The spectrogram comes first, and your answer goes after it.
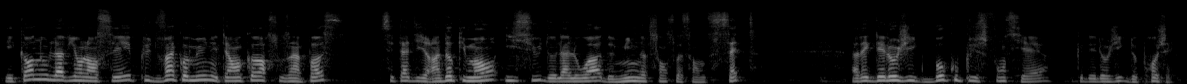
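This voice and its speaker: A man speaking as an elected councillor, giving a prepared political speech in a deliberate, didactic manner with emphatic repetition. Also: fairly high pitch, fairly bright tone. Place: council meeting.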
